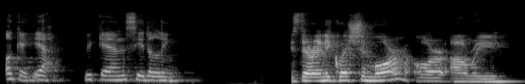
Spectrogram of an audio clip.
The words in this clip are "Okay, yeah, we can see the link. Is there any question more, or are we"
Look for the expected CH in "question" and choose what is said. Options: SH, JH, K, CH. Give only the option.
CH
